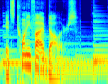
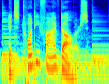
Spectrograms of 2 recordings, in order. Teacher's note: Stress the number slightly so it's clear to the listener.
